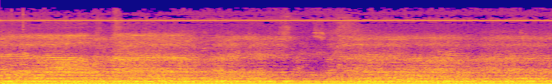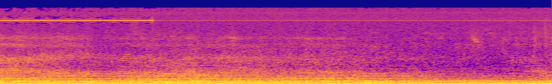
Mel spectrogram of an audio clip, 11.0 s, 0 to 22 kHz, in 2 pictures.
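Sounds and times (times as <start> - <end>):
faint murmur: 0.0 - 7.1
thin high-pitched whine: 0.0 - 7.1.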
